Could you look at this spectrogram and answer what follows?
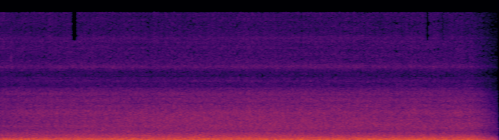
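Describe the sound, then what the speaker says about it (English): Two waterfalls pour into a river stream, making a loud, constant roar of rushing water that holds steady for the whole stretch with no voices. "You got one waterfall coming down there into the river stream."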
